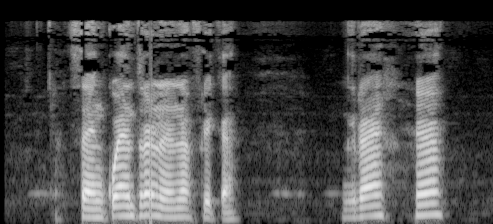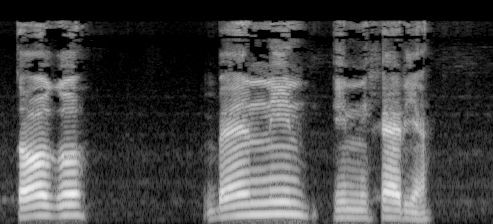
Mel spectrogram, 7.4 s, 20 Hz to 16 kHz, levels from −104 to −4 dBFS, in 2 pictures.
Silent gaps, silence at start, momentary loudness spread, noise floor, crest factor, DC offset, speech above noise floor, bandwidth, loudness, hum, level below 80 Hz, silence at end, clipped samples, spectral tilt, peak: none; 0.55 s; 15 LU; -72 dBFS; 20 dB; under 0.1%; 54 dB; 11.5 kHz; -18 LUFS; none; -62 dBFS; 0.5 s; under 0.1%; -4 dB/octave; 0 dBFS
